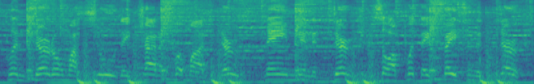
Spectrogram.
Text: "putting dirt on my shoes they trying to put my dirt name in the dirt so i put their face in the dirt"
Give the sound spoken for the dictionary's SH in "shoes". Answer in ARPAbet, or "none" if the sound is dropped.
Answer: S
